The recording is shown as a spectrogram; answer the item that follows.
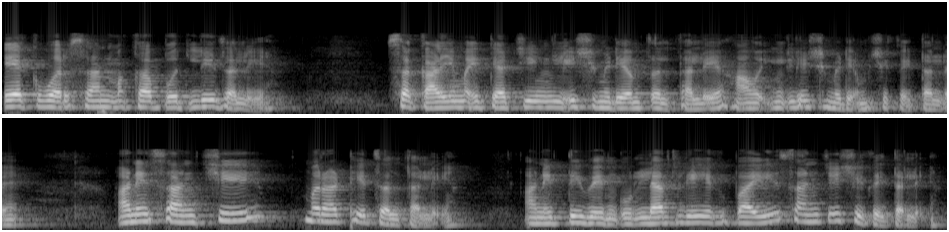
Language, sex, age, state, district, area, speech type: Goan Konkani, female, 60+, Goa, Canacona, rural, spontaneous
